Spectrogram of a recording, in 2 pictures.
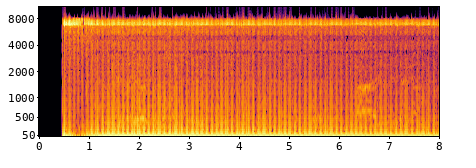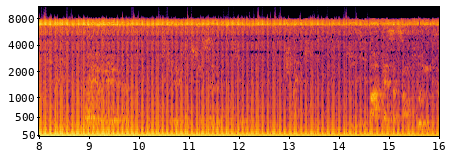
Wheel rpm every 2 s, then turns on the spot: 0, 0, 0, 0, 0, 0, 0, 0.
none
